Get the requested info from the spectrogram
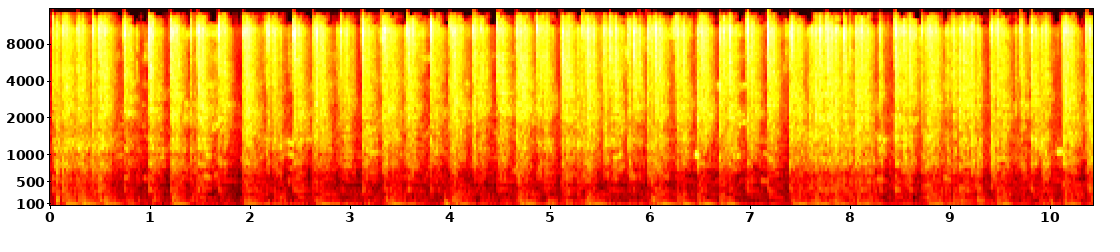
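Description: Dhol drums and other percussion played by a drum troupe: a fast, driving rhythm of rapid stick strikes, several a second, over a repeating booming low beat.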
